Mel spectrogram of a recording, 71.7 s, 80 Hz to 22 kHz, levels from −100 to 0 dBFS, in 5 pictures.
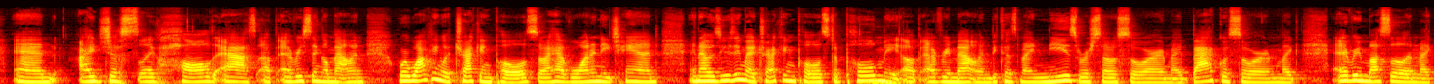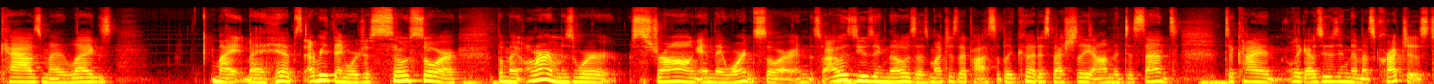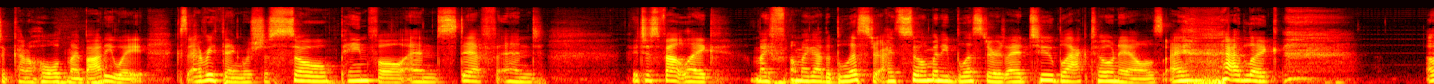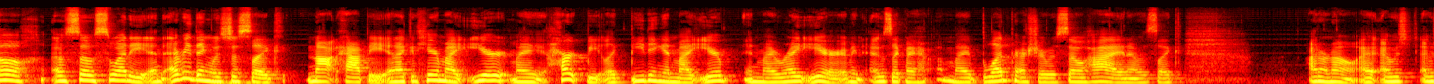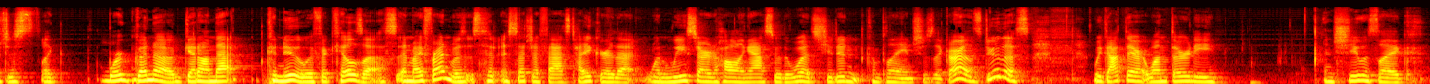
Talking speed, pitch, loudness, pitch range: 200 wpm, 175 Hz, -25 LUFS, 160-200 Hz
